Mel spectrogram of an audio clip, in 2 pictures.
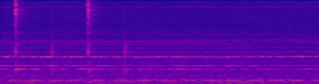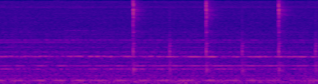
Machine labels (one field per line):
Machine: valve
